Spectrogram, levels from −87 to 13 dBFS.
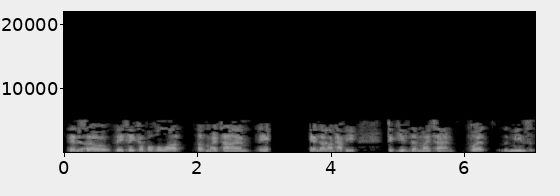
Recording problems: garbled, watery; badly; nothing above 5 kHz
thin; somewhat; fading below 300 Hz
high-pitched whine; very faint; throughout; 5 kHz, 70 dB below the speech
audio freezing; at 3 s for 0.5 s

